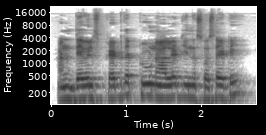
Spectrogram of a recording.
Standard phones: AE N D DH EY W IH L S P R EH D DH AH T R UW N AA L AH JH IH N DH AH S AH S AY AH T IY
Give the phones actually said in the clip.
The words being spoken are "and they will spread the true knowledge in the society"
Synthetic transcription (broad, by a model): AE N D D EY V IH L S P R EH D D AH T UW N AA L AH JH IH N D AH S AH S AY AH T IY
